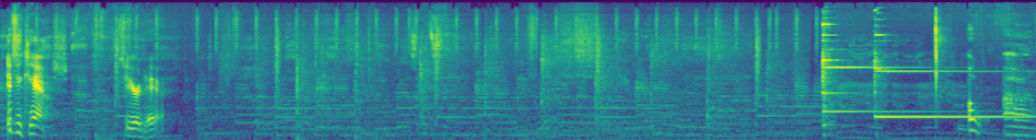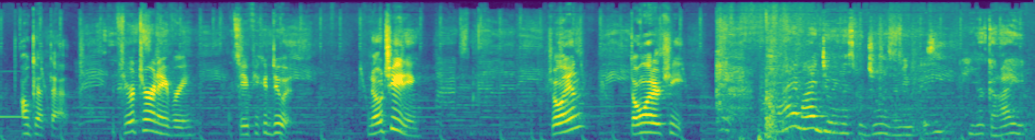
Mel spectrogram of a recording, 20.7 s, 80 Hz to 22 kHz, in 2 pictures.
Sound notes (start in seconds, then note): 1.7 trippy hip hop music; 2.0 footsteps thudding; 8.2 doorbell ringing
